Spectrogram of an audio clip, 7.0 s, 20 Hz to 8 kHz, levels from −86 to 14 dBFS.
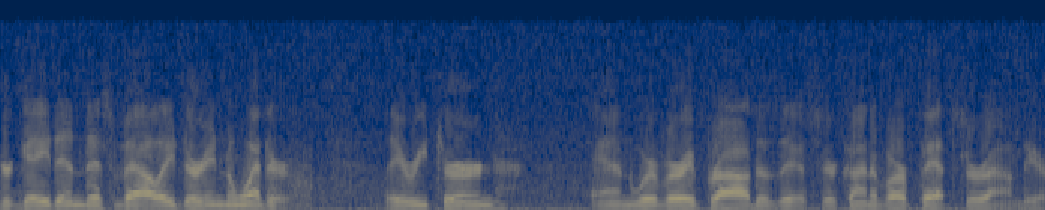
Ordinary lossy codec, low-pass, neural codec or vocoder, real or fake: AAC, 48 kbps; 7.2 kHz; vocoder, 22.05 kHz, 80 mel bands, Vocos; fake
